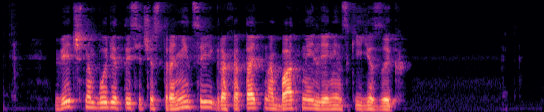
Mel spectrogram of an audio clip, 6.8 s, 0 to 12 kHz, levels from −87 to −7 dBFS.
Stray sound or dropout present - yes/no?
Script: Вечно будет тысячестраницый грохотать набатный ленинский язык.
no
